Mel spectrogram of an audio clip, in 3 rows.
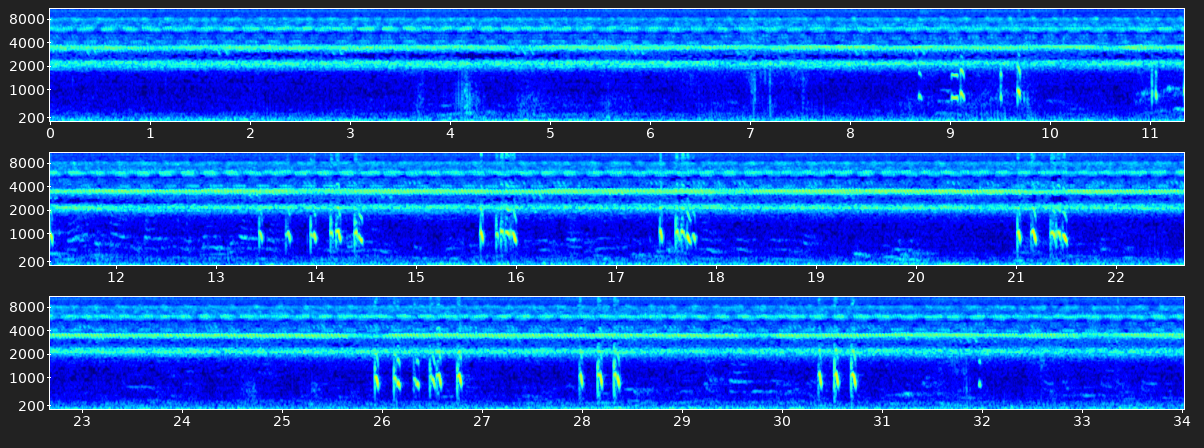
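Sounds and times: night insects droning: 0:00.0 - 0:34.0
toad calling: 0:03.6 - 0:34.0.

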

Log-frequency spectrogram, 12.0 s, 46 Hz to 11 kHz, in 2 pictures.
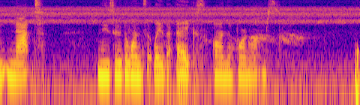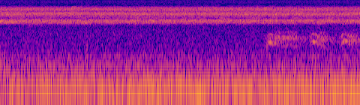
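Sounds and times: high-pitched insect chorus: 0:00.0 - 0:12.0
crow cawing: 0:10.5 - 0:12.0.

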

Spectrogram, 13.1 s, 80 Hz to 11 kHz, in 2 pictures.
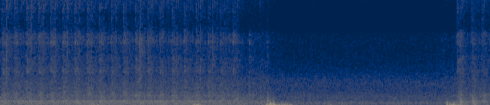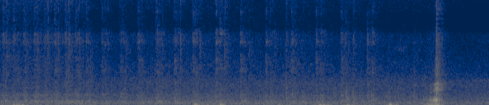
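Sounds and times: sewing machine stitching: 0:00.0 - 0:03.5, 0:06.0 - 0:12.4.

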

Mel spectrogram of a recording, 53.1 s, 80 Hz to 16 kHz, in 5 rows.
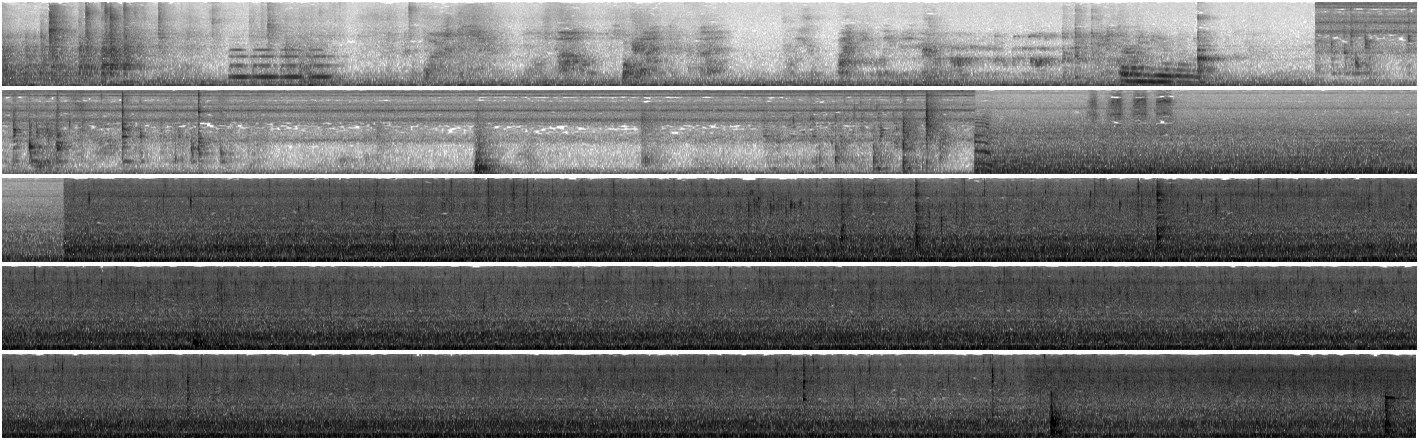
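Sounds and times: chicken sizzling in hot oil: 0:09.9 - 0:17.9, 0:21.7 - 0:53.0.

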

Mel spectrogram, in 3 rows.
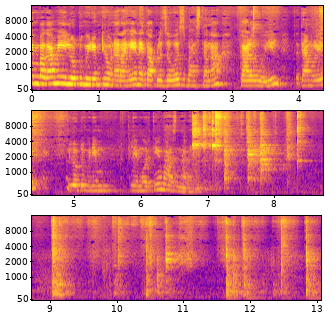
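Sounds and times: metal spatula scraping frying pan: 0:06.8 - 0:13.0.

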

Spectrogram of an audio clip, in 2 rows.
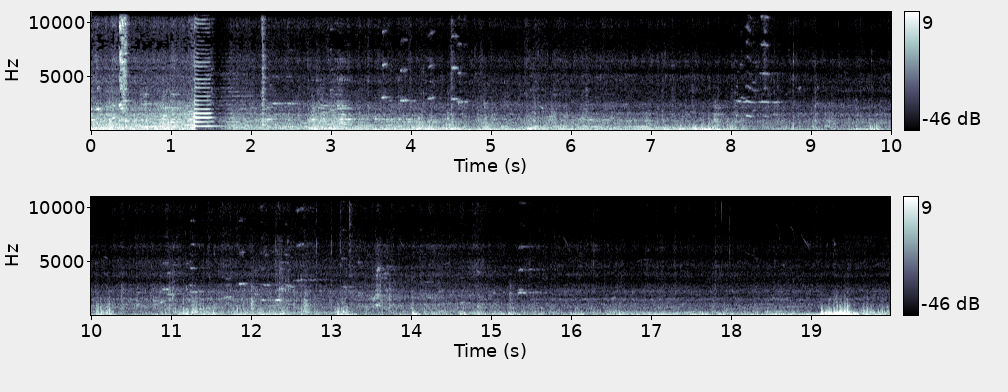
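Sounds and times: wheel squeals: 0:00.0 - 0:09.3, 0:10.1 - 0:16.1
low engine rumble: 0:00.0 - 0:19.9
wheels clanking over rail joints: 0:00.0 - 0:19.9.

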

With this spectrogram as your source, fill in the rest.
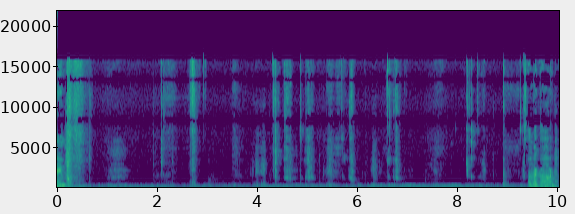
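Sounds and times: crunching and chewing cookie: 0:01.9 - 0:09.4.

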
